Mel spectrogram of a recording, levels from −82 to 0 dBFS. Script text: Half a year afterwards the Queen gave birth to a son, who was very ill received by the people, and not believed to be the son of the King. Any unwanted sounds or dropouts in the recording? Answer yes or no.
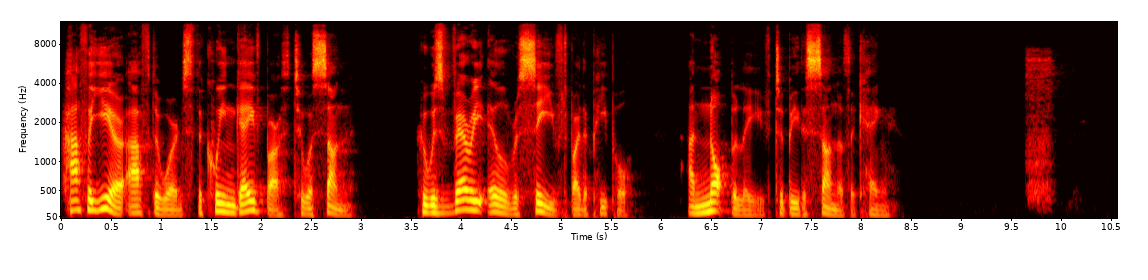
yes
